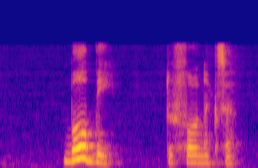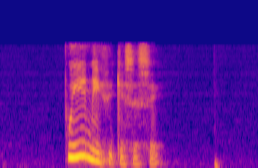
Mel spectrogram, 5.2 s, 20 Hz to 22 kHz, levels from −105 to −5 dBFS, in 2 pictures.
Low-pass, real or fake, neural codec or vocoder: 7.2 kHz; fake; codec, 44.1 kHz, 7.8 kbps, Pupu-Codec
